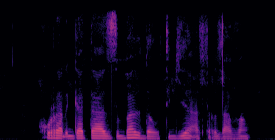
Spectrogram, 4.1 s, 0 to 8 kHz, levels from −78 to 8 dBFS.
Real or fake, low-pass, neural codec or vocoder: real; 7.2 kHz; none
